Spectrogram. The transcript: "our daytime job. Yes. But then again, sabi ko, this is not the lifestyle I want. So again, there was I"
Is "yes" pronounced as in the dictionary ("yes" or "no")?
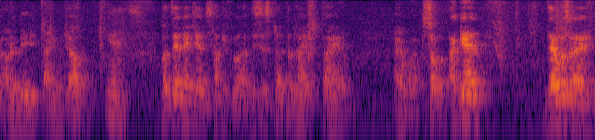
no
